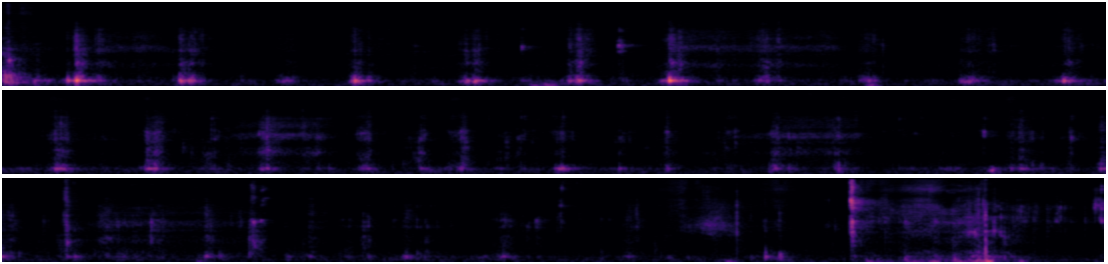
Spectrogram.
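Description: Crunchy Lunchly chocolate crunch bar being chewed close up, a steady run of crisp, rhythmic crunches with soft squishy bites between them, and no talking.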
